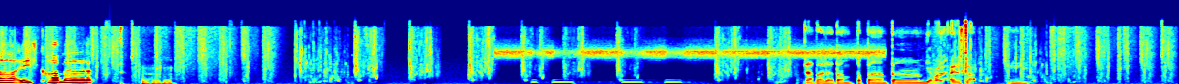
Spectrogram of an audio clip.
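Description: Footsteps crunch quickly on sand.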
